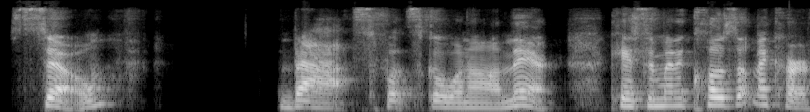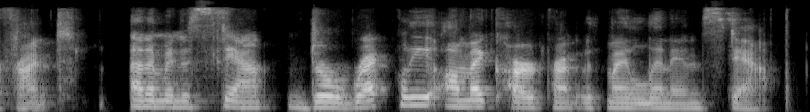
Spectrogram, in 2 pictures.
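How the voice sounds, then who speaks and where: Her voice is lowish and sharp in tone, moving at a moderate pace. She's a drowsy, groggy woman running a laid-back crafting stream, talking with chat as she works and making cute little sound effects.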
